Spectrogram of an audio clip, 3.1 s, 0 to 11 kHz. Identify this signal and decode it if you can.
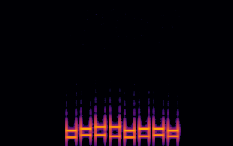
DTMF, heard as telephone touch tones, dialled by machine, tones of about 130 ms. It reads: 18961584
